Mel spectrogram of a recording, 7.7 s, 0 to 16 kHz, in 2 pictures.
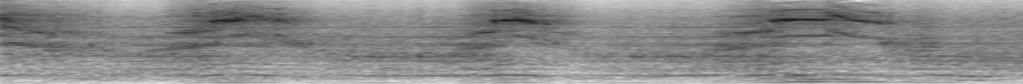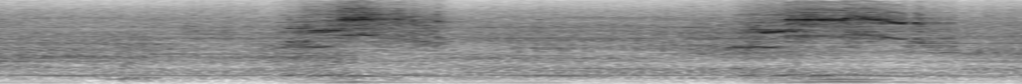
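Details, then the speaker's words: Piercing squeal on each quick throttle blip of a 2014 Kia Forte EX, fading as revs drop; owner suspects a vacuum leak or loose hose, source unconfirmed. "it's got to be a vacuum leak it has to be a vacuum leak something in here is squealing like crazy all right Jessica's gonna blip the throttle for us"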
